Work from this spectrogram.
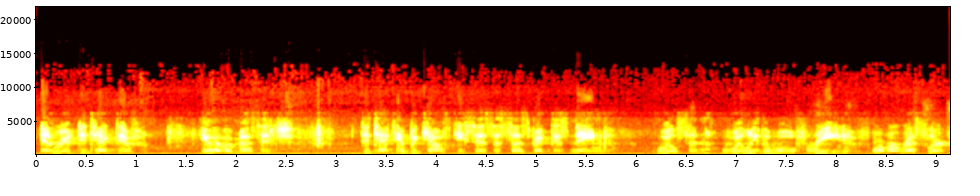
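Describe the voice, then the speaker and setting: Police dispatcher in a period game: efficient, formal, muffled radio line with clear noise. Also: female voice, mid-range voice, expressive, normal speed. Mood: businesslike. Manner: formal, matter-of-fact. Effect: police radio or telephone. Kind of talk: period crime drama game acting.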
